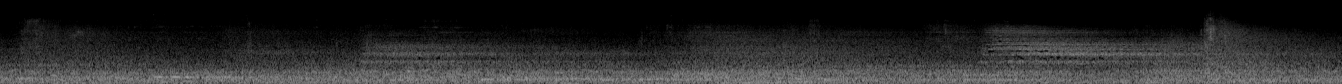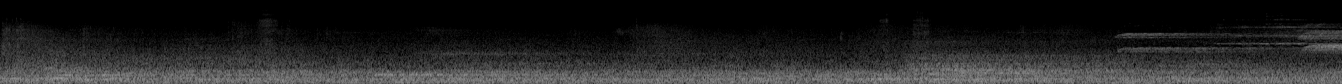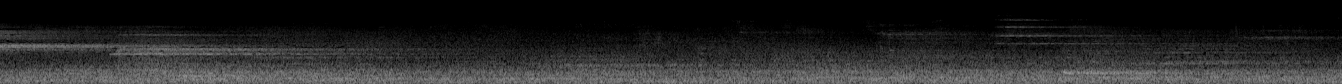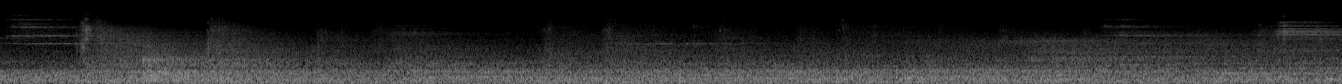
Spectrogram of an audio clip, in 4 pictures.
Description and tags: mbkl entrance mid
ambient recording of the main foyer of the "museum der bildenden künste" (museum of art) in leipzig/germany, taken from next to the ticket desk, approx. 10 meters from the entrance.footsteps and voices of visitors, a child shouting and large doors swinging.this file is part of the sample-pack "muzeum"recording was conducted with a zoom h2 with the internal mics set to 90° dispersion.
